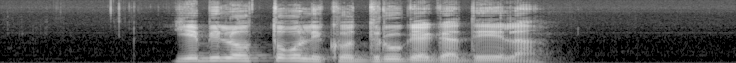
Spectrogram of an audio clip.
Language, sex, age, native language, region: Slovenian, male, 30-49, Slovenian, Central Slovenia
